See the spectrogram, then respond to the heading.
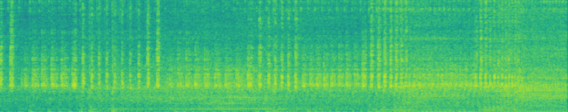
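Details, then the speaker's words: Suzuki Smash motorcycle, carb already checked and not clogged: engine revs unevenly, stuttering and sometimes dying when throttle is forced; ignition check points to weak spark not fully delivered. "Oke kadang nyantol kadang nggak Lur ya ini kalau di gas paksa mati"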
